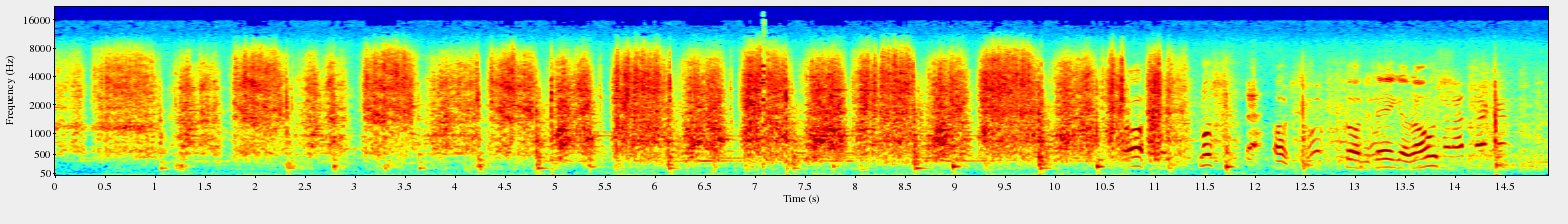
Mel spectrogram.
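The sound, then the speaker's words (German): A pit saw rasps through a propped-up log, one of several lengthwise cuts, with wooden wedges set in the log's end to hold the cuts open; steady, loud back-and-forth strokes, roughly two per second for about ten seconds, before the sawing breaks off and a voice briefly speaks. “Um die Spalten zur leichteren Führung der Dielsäge offen zu halten, wurden an der Stirnseite Holzkeile eingesetzt.”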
